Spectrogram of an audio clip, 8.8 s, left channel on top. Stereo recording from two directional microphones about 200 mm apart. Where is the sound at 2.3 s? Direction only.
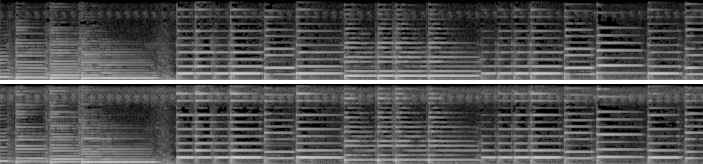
35° left (ahead or behind).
